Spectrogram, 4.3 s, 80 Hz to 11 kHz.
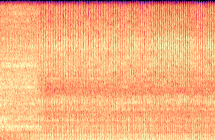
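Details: Quantum RS two-stroke with its mixture screw turned fully in idles unevenly, with a fluttering, sagging beat near 200 per minute, faltering as if about to stall (leaky crankshaft seals can affect the needed setting); rough idle from an over-lean mixture.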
